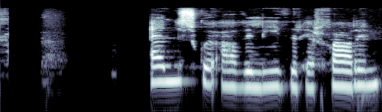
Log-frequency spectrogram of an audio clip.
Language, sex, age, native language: Icelandic, female, 10, English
